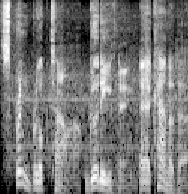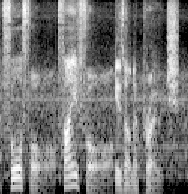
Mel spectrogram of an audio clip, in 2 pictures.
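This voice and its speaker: Give a deep-voiced man acting on airport radio as pilot or controller. His procedural phrases are formal and clipped, yet his pitch swings widely. A clear noisy hum sits around him. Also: wildly swooping pitch, moderate pace, exaggerated voice. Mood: businesslike. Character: male pilots and air traffic controllers on radio.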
